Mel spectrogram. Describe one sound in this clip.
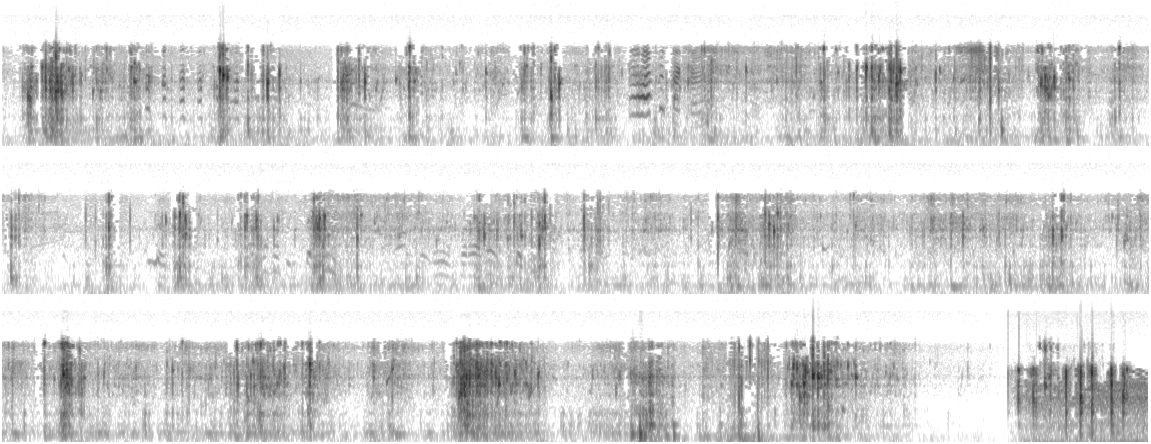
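Shallow water splashes and laps close by.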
